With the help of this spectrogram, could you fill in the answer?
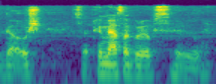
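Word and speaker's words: gauche: that's referred to as go g Au c h e now it's actually a French word meaning left like left versus right not sure why that's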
